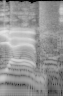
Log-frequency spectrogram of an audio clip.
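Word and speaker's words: IAM: Это фанковый ремикс на него и известнейший французский хип-хоп э, музыкант 90-х Яэм. Он пишется как YAM.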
